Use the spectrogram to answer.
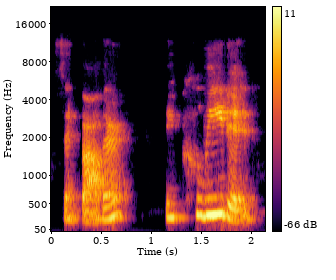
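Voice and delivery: ordinary delivery

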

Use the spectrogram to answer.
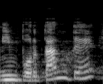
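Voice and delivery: usual speaking voice

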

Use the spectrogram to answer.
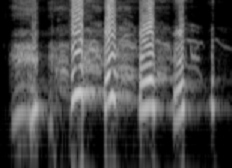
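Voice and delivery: loud, high squealing laughter; helpless high laugh. Real, not acted. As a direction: lose it completely. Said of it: "I'm, I'm crying".

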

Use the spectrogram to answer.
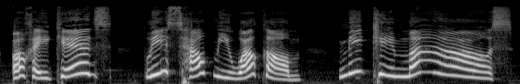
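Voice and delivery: mataas at mabagal na pagtawag ng host; sigaw ng host. A narrator's reading. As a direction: ianunsyo nang mahaba at masigla sa entablado. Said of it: "sigaw ni Miss Paloma". (host na tumatawag sa mga bata, mataas at mabagal)

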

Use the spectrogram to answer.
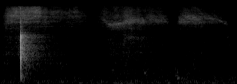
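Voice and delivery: "S" as a long voiceless "sss", not "ess"; phonics S sound. Shown as a demonstration. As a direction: hiss out "S, s, s" like a snake, separately.

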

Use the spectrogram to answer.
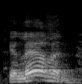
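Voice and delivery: badly faked American accent; attempted American accent. Scotsman trying American for a voice-activated lift, hammed-up bad American accent. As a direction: put on a dodgy American twang that lands nearer Irish. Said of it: "You need to try an American accent".

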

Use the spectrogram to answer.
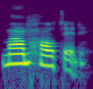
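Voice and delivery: plain reading voice

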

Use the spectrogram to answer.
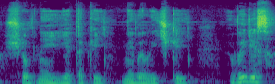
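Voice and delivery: ordinary delivery

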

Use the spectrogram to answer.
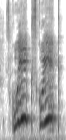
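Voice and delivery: high squeaky little mouse cry; mouse squeaking. Acted. Peanut the mouse yelling at the monkey, high squeaks. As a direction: squeak it out like a tiny pet mouse.

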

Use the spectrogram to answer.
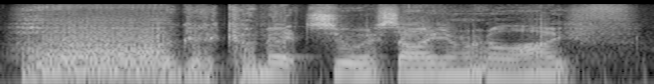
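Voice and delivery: hyperbolic, drawn-out frustration; exasperated outburst. Real, not acted. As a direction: groan the whole line out in despair. Hyperbolic outburst after losing items.

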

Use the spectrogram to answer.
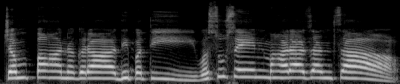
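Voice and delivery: high, slow, stretched-out herald's cry; reverent royal proclamation. A narrator's reading. Bowing minister hailing the new play king, ceremonial proclamation. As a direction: proclaim the king with long drawn syllables. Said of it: "अत्यंत आदरानं वाकत ब्रह्मदत्त म्हणाला".

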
